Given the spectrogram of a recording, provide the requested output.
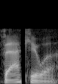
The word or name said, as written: vacua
